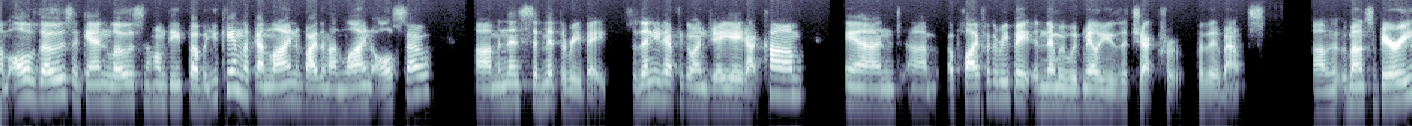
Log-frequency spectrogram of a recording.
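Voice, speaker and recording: This woman talks at a fairly quick pace in a fairly low pitch, with ordinary pitch variation. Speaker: utility program manager. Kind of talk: presentation. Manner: casual.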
